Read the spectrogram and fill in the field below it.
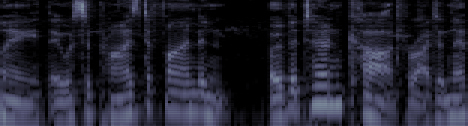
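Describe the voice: What we hear is plain reading aloud.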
